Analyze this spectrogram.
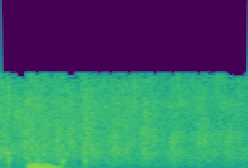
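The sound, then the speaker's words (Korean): A church audience applauds a missionary, with dense, steady clapping that holds at an even, fairly strong level for the whole stretch. A brief low hum or voice sounds under it near the start. “남은 날들이 축복이 되도록 다시 한번 힘있게 박수해주시면 고맙겠습니다.”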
